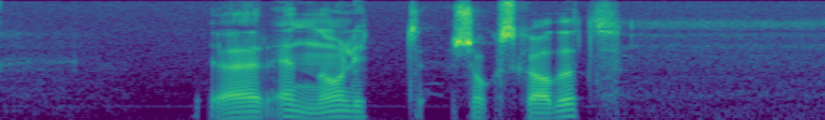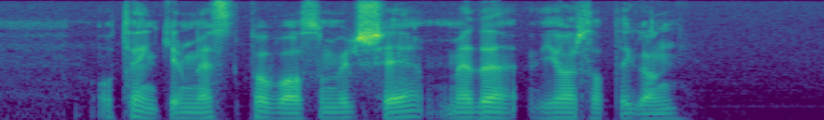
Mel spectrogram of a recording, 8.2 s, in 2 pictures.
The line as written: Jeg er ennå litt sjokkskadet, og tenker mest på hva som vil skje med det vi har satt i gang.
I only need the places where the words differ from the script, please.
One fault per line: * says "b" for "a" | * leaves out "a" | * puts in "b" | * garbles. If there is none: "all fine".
all fine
